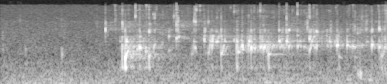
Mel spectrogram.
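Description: Water dripping from a soaked paper towel, faint scattered drips and small splashes that begin after a quiet start and patter irregularly close by.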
